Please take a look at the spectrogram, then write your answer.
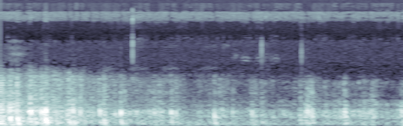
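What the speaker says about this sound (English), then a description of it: "Thunder." Low, rumbling thunder rolling continuously in the distance, with uneven swells and no other sounds.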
